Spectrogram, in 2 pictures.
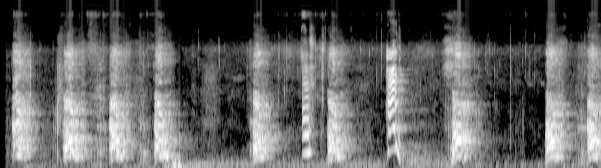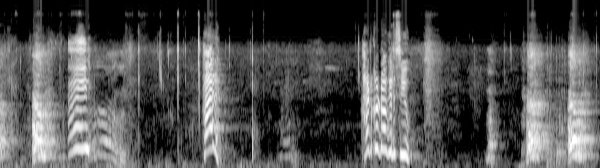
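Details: Sultan, a Saint Bernard, barks in deep, broad bursts, roughly one or two per second. Several high, arching whine-like yelps break in around the middle and near the end, with faint voices in the background.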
